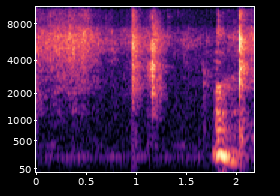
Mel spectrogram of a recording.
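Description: Faint clicks of a spoon against an enamel pot and a glass jar as roasted vegetables are packed into the jar. Near the end comes a short, louder vocal sound whose pitch bends down.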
